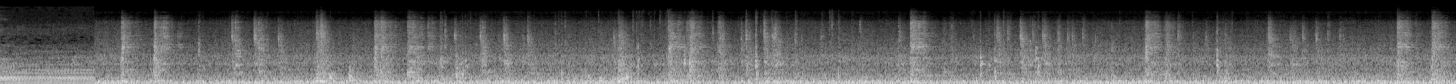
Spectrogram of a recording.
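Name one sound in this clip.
Split logs clatter onto a pile.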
